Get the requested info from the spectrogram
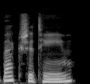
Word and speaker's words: Bechstein: The Bechstein, pronounced Bechstein,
